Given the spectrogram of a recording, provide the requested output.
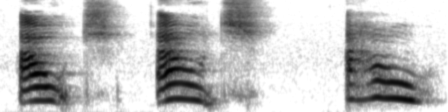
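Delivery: high-pitched little ouches; pained yelps. A narrator's reading. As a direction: cry out lightly at a sting. Mother's bites dabbed with alcohol.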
